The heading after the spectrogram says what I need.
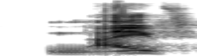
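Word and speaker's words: knife: problem होती है कि कई शब्द ऐसे हैं जहां के जो है एन के पहले आ रहा है और उसका उच्चारण नहीं हो रहा है कॉमन शब्द है आपके नो है नॉलेज है उसी से बना हुआ है नी है नाइफ है के एन आई एफ सब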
